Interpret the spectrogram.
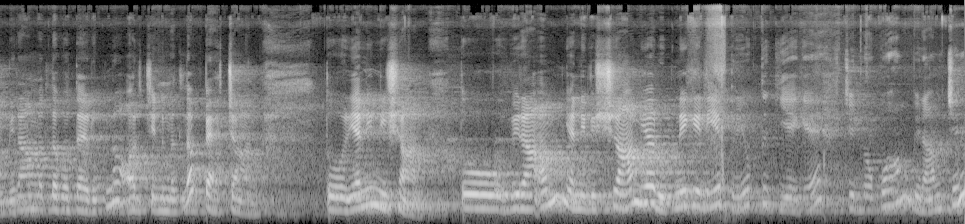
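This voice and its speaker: A woman's voice: a little high, warm tone. A woman teaching a grammar lesson to students, explaining step by step and repeating key words. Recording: echoey room with long reverb, faint background noise.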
